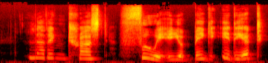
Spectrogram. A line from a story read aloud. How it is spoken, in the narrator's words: cried Vanity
